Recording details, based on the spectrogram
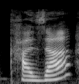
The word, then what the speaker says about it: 가즈아: And this expression, kaza, is simply an elongated pronunciation of kata which is let's go.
